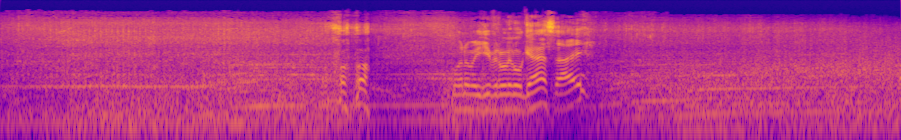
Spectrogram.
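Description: Water splashes and swishes against the hull of a moving kayak.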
